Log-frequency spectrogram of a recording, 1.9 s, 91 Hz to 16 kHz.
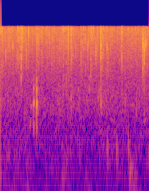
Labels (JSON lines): {"label": "biophony, damselfish", "recorder": "SoundTrap 500"}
